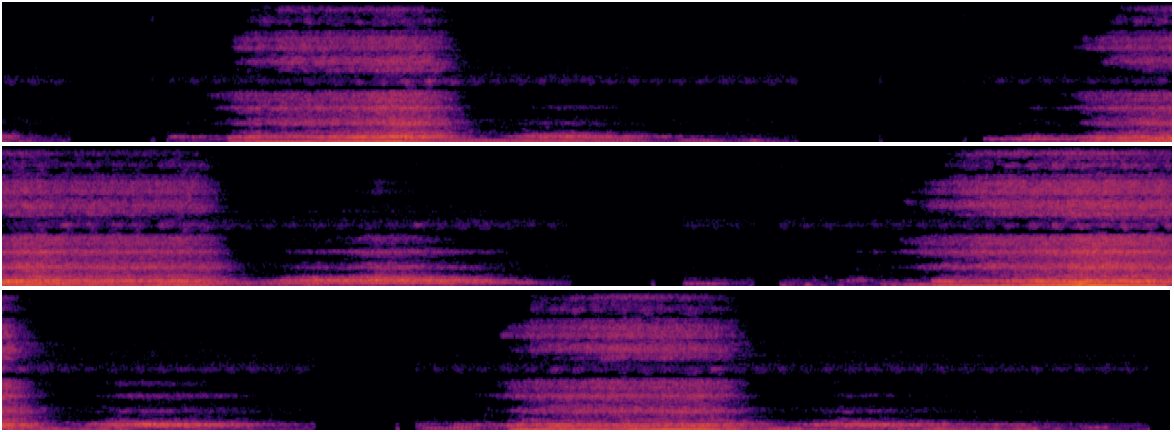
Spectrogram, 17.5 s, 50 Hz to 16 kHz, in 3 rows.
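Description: Loud, rough, rattling snores on each in-breath, four cycles at about 14 a minute, with quiet pauses between.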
